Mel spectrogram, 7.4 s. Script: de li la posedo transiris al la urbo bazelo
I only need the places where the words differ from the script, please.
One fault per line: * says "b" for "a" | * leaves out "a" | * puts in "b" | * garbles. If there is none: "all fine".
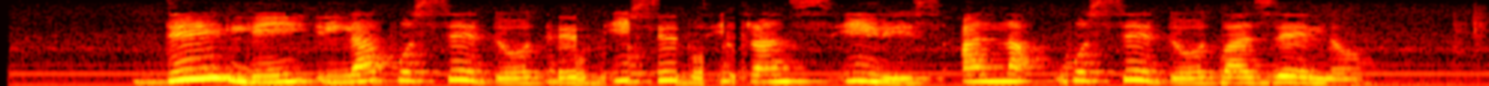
* garbles
* says "posedo" for "urbo"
